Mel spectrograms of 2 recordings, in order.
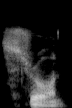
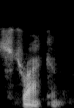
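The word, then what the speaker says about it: Strachan: place called str well their surnames pronounce strawn not striking right and there's an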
